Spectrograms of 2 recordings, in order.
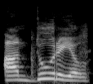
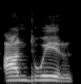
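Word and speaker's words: Andúril: It is actually Anduril, not Anduil. So because of that, even though Jay did pronounce it almost correctly, we saw in his spelling he did not have the R. It changes the pronunciation.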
